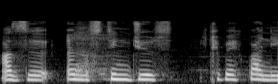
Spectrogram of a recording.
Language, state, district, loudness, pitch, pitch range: Sumi, Nagaland, Kohima, -15 LUFS, 225 Hz, 215-235 Hz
